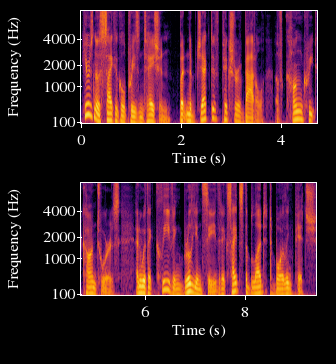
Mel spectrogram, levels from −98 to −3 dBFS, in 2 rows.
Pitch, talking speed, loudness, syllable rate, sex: 110 Hz, 165 wpm, -20 LUFS, 5.4 syllables/s, male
